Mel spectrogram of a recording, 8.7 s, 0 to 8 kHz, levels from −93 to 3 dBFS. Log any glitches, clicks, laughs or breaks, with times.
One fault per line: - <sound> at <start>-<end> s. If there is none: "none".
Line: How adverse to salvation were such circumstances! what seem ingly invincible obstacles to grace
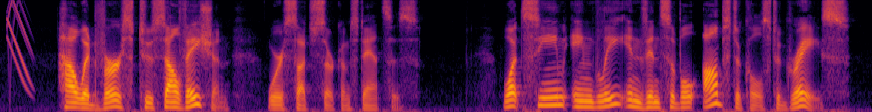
- chirp at 0.1-0.4 s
